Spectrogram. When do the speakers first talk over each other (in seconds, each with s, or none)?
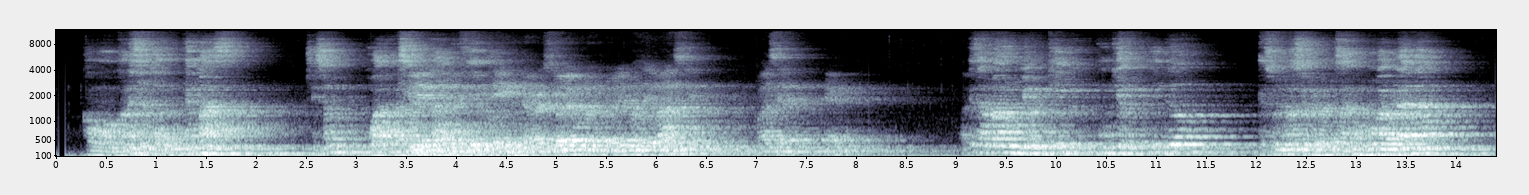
3.4 s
